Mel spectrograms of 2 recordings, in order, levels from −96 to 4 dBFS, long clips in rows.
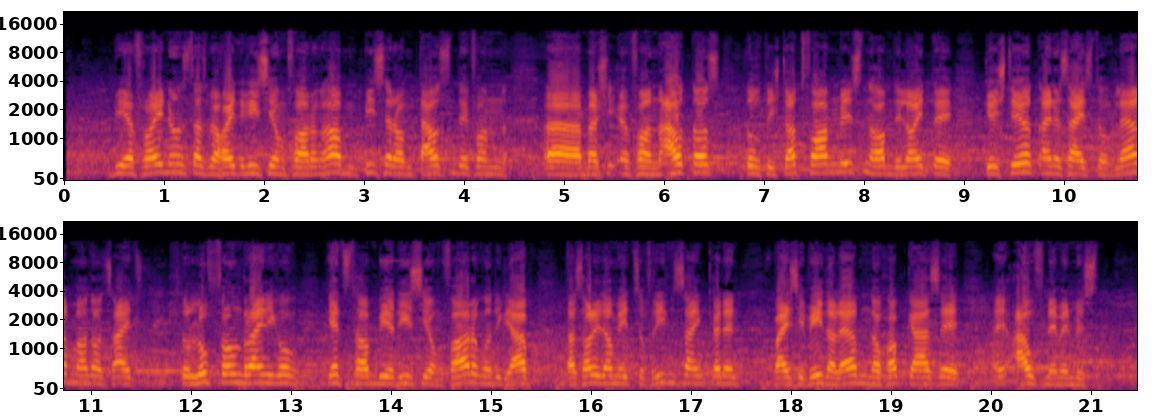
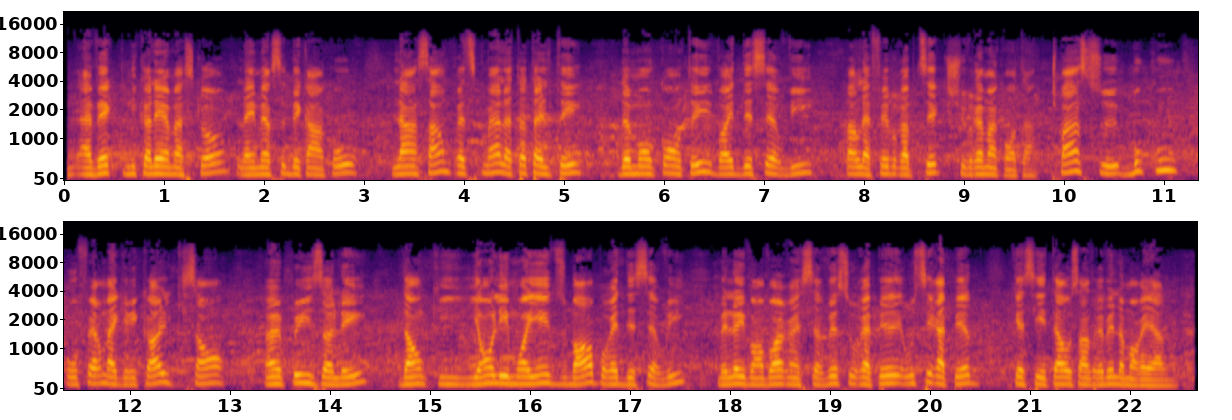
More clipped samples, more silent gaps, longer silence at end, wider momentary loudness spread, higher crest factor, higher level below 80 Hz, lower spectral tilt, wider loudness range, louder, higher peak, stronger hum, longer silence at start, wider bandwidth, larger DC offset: neither; neither; about the same, 0 s vs 0 s; about the same, 9 LU vs 8 LU; about the same, 14 dB vs 18 dB; second, -62 dBFS vs -44 dBFS; about the same, -4.5 dB/octave vs -4.5 dB/octave; about the same, 2 LU vs 3 LU; second, -25 LUFS vs -18 LUFS; second, -10 dBFS vs 0 dBFS; neither; about the same, 0 s vs 0.05 s; about the same, 13.5 kHz vs 14 kHz; neither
